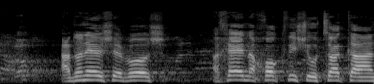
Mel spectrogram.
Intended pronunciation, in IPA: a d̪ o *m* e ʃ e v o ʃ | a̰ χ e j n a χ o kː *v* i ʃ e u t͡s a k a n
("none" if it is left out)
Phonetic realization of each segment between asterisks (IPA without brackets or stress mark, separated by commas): n, f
